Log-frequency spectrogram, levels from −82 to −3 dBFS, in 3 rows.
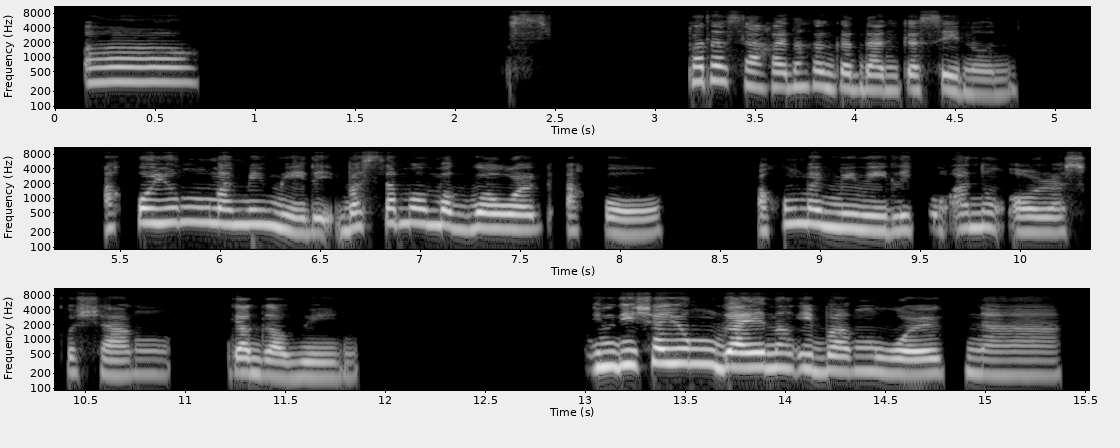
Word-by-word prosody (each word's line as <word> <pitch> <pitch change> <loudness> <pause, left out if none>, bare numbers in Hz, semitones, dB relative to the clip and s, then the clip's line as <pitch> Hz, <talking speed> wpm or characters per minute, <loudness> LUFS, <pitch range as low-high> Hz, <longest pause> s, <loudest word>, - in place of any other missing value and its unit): Ah. 310 0 -2 2.5
Para 320 0 0
sa 255 -3 -5
'kin 245 0 -4
ang 250 - -6
kagandahan 225 -4 -4
kasi 215 0 -3
nun, 175 +3 -11 0.6
ako 315 0 +2
yung 320 +1 -1
mamimili 275 -10 0
basta 260 +6 -1
mo 310 -1 +1
magwo-work 240 -4 +3
ako, 195 -2 -3 0.5
akong 305 0 -3
namimili 235 -6 +1
kung 230 - -9
anong 250 +1 -4
oras 205 0 -2
ko - - -28
siyang 190 0 -6 0.3
gagawin. 170 -4 -1 1.2
Hindi 275 +3 +5
siya 325 +1 +6
yung 315 -2 +2
gaya 265 0 +8
ng 260 -1 0
ibang 225 -2 -1
work 200 -1 +3
na 185 -2 -8
235 Hz, 120 wpm, -24 LUFS, 200-285 Hz, 2.5 s, gaya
